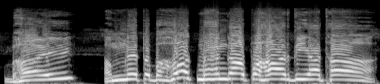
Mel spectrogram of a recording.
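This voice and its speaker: A shrill, high-pitched rich guest from an animated story brags about his costly gift in slow, drawn-out words. The sound is dry and close up. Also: smooth, no room sound, full character voice. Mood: boastful. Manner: slow, proud bragging. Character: boastful wealthy male party guest.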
